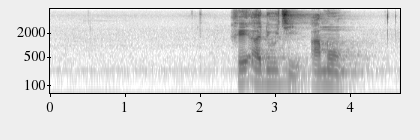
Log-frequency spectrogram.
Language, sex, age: Northern Sotho, male, 35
